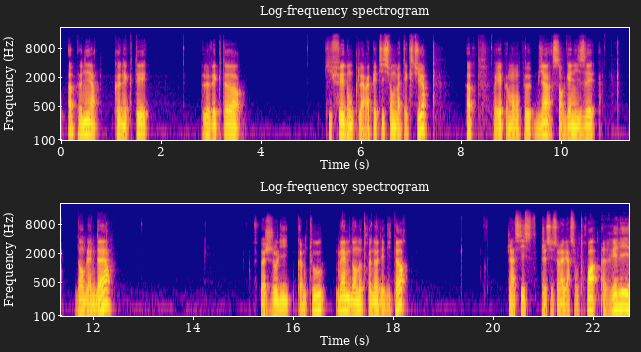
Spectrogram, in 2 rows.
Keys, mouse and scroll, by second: 1.3-7.1 drag, 7.1-13.0 middle drag, 13.0 click, 15.1 click.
